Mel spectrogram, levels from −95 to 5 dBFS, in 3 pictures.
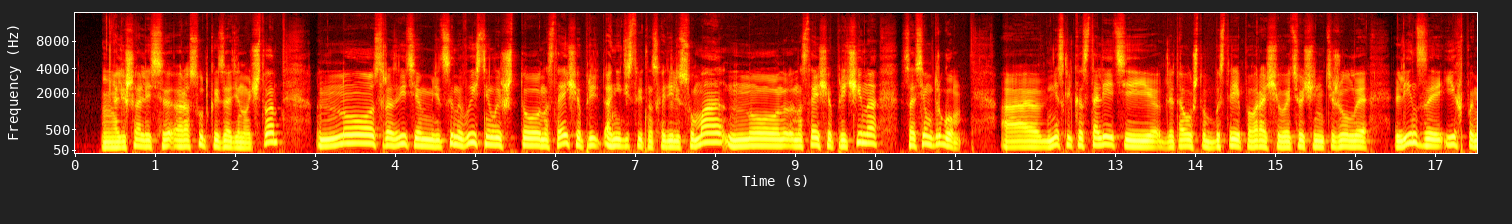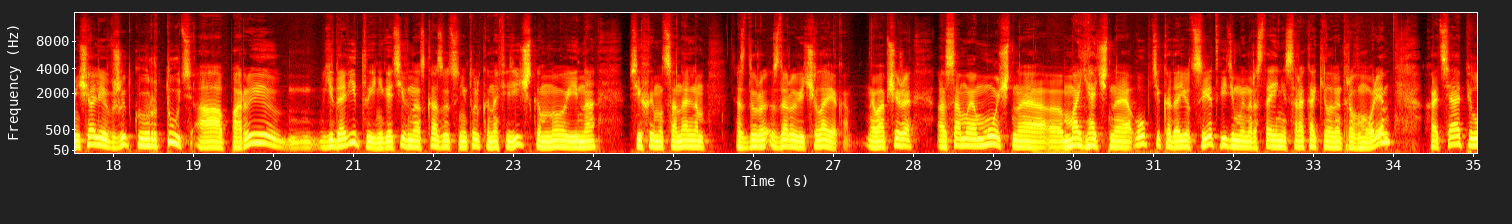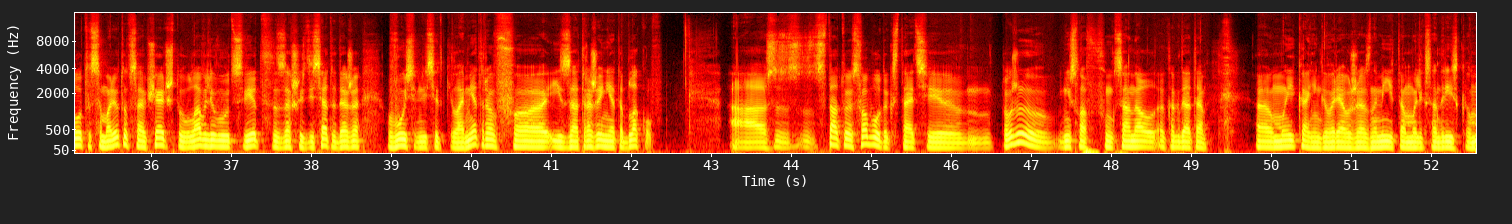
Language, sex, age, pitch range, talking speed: Russian, male, 30-49, 110-135 Hz, 110 wpm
